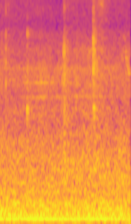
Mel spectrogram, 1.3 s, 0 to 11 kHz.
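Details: SYM VF3i turn-signal flasher relay after modification, its internal striker glued to silence the loud tick: soft, light ticks roughly every third of a second over a low hum; relay clicking quietly and evenly, working normally.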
